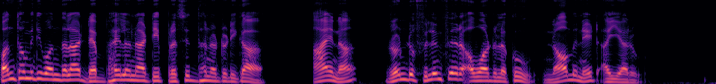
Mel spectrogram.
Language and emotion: Telugu, neutral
